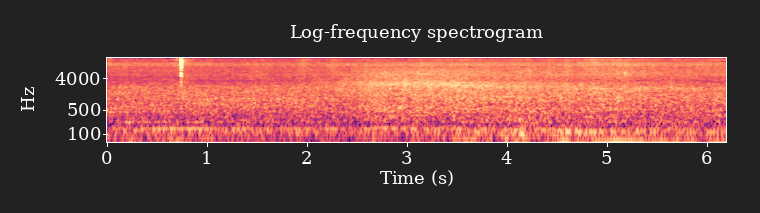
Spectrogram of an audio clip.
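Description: Steady low outdoor rumble of background noise, with a single short click a little under a second in and the rumble growing somewhat louder in the last couple of seconds.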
